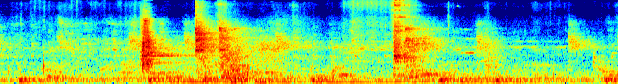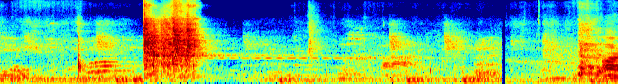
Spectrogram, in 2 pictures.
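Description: Loaded barbell being overhead-pressed in a squat rack, its plates clinking and knocking, with a loud burst of noise about eight seconds in. Gym background music and voices run underneath.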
